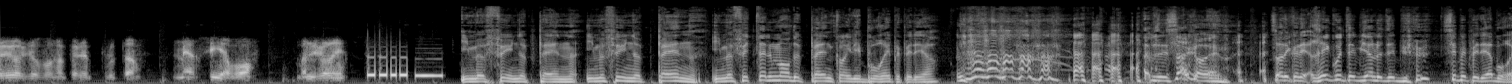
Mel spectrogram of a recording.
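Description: No technical faults turn up anywhere in the recording, with nothing audible disturbing the signal at any point.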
